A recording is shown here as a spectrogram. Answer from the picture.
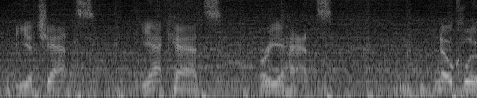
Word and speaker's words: Yachats: So all this is right outside of a town called Yakats, or Yachats, Yachats, Yakats, or Yahats. No clue how to pronounce any of it.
